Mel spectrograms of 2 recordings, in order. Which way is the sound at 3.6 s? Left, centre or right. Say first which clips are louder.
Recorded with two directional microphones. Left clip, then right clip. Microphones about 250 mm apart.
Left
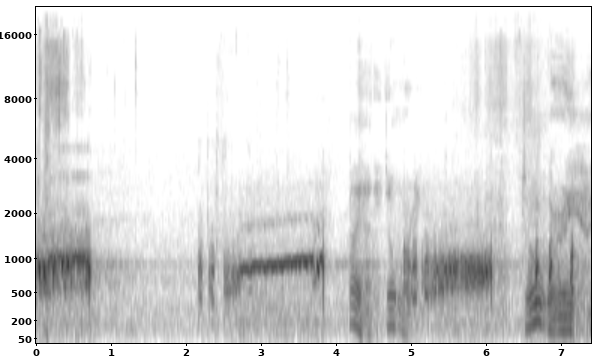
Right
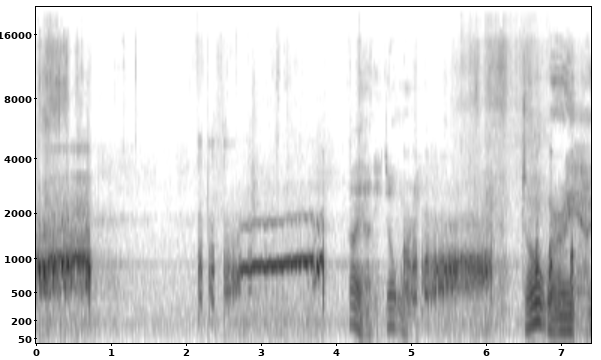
Right 4 dB; right.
